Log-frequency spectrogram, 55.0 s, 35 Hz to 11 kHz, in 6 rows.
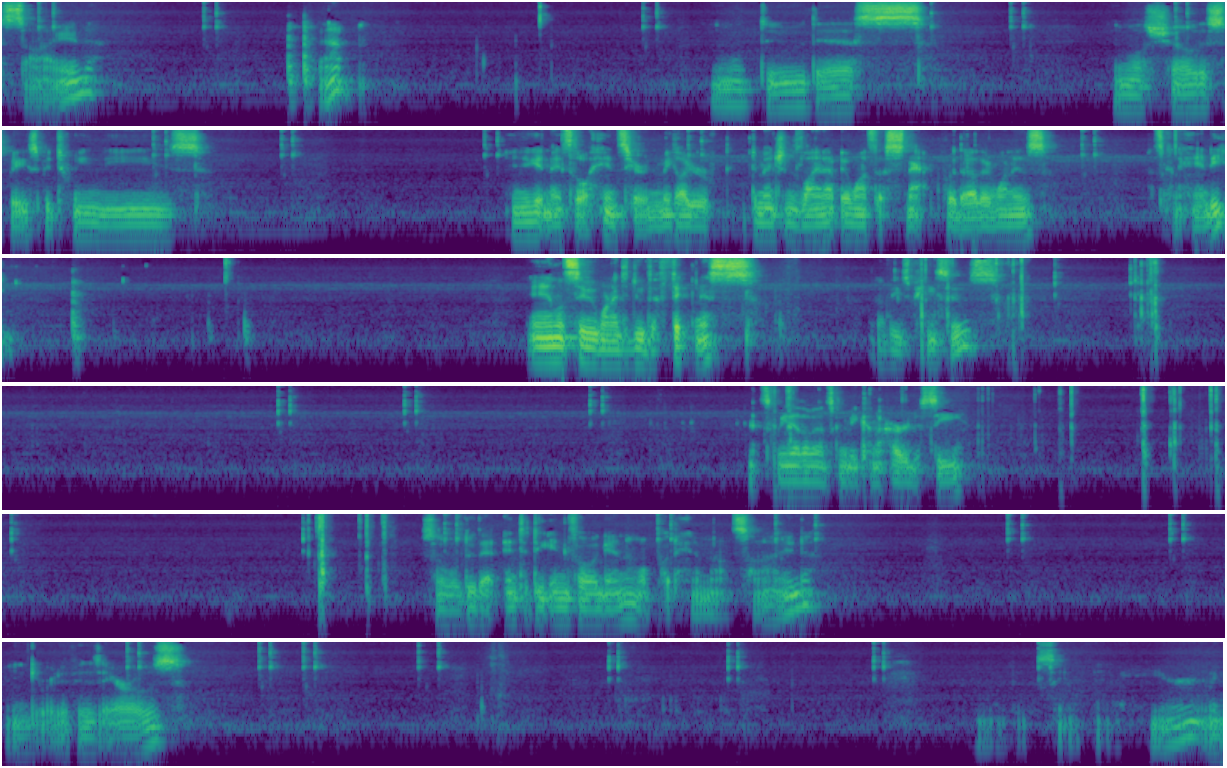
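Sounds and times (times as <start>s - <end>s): computer mouse clicking: 25.2s - 27.1s, 34.8s - 36.9s, 39.0s - 40.2s.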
